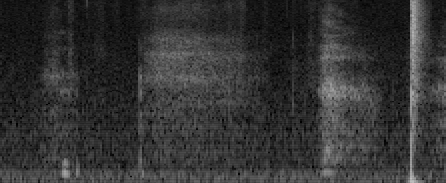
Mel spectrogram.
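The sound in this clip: A spanking smack lands as a single sharp, loud slap near the end, after a few soft rustles.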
